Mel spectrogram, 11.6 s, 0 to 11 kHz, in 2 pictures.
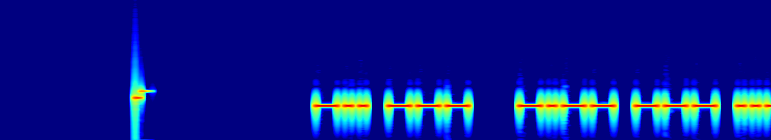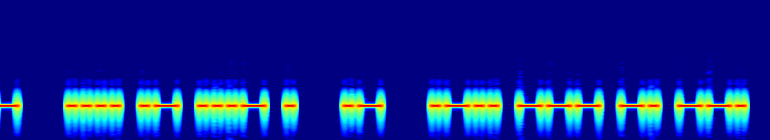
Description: Morse code, heard as a keyed tone, about 21 wpm, 700 Hz. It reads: DO YOU HAVE A LONG
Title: Sentences from Top 1000 Words - Review Part 4 - 22wpm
